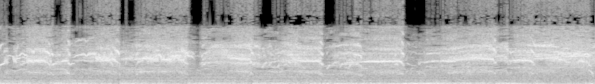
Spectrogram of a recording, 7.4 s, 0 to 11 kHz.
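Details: Peregrine falcon at a nest in Madrid, 6 May 2016, as the female brings a pigeon; loud, harsh, drawn-out wailing calls with a rough, squealing tone, about one per second, broken by brief gaps, over steady background hiss.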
